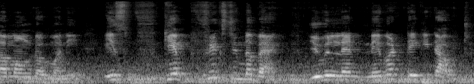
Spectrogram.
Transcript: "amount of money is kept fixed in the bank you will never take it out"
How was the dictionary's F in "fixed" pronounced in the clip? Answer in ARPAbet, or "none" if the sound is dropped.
F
